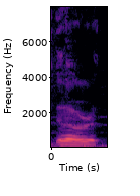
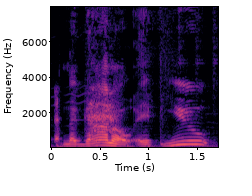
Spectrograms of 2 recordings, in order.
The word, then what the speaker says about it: Ngannou: I think that is Ngannou. Okay, totally butchered that one. But Ngannou, his former fight, Ngannou, I'm going to put his name in the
